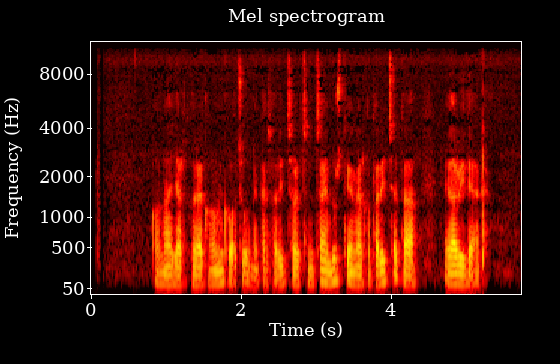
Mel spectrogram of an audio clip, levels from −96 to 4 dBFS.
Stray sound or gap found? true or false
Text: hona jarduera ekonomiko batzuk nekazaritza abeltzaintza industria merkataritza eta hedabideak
false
